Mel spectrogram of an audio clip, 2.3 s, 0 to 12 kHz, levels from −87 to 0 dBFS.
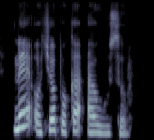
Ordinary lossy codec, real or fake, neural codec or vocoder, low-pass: none; fake; autoencoder, 48 kHz, 128 numbers a frame, DAC-VAE, trained on Japanese speech; 10.8 kHz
